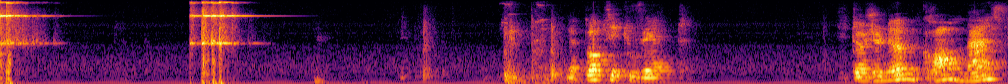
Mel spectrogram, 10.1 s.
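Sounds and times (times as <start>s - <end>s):
apartment doorbell chimes: 1.9s - 3.1s
speech: 5.8s - 6.8s, 8.6s - 10.0s.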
